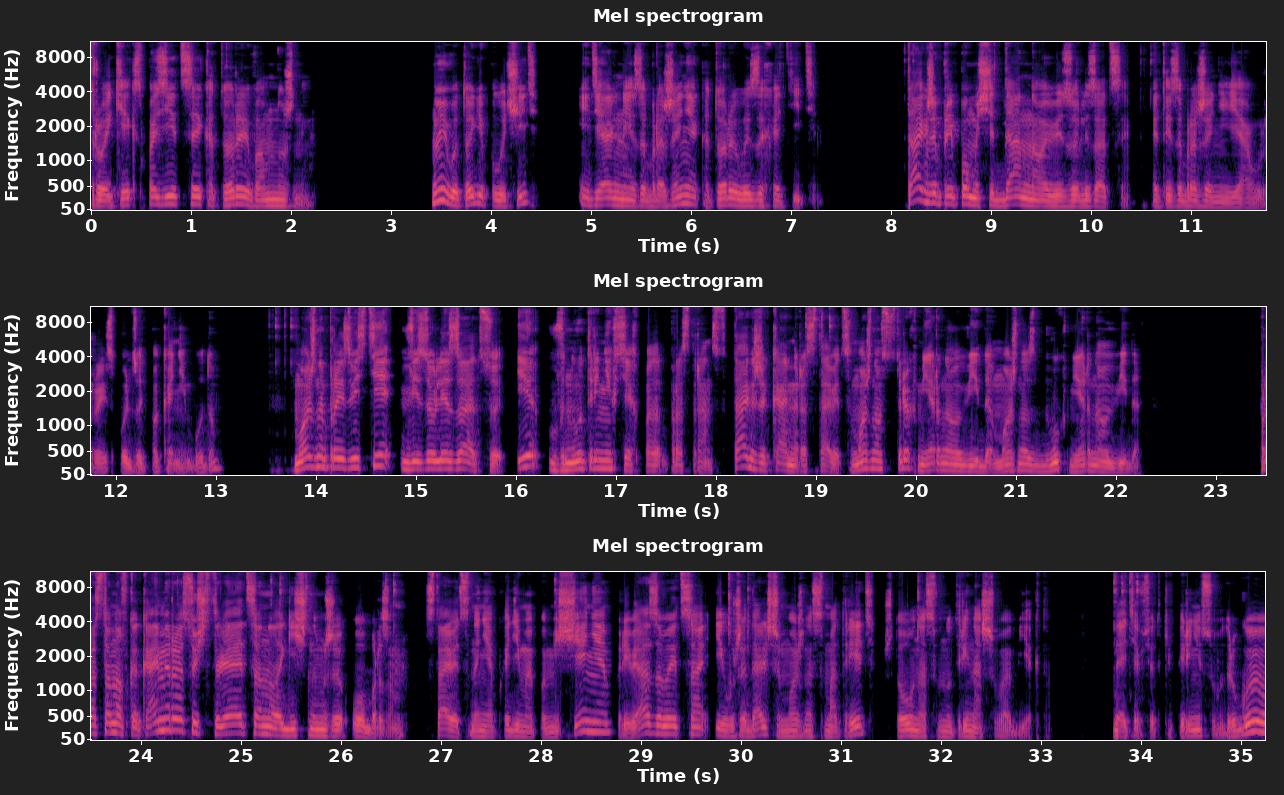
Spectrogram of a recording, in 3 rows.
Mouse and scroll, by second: 8.0 click, 10.4 click, 12.1-12.6 scroll down 4, 12.5 middle click, 13.4 click, 13.6 click, 15.9 click, 18.8 click, 19.0 click, 24.3 click, 25.2 click, 26.4 click, 28.0 click, 30.0-31.7 middle drag, 33.6 click, 33.8 click.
